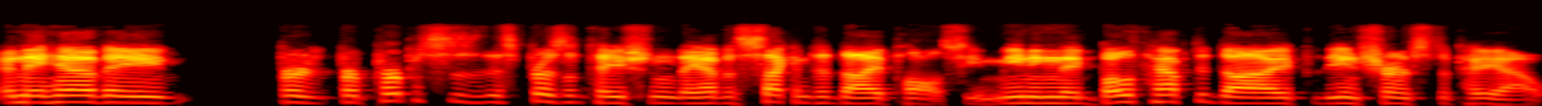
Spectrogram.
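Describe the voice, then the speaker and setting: A man's high-pitched voice at a fairly quick pace, with fairly even intonation and big swings in loudness. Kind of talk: webinar presentation. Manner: fast.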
